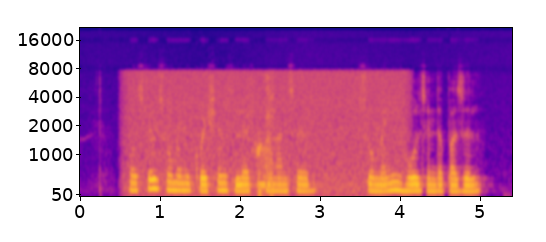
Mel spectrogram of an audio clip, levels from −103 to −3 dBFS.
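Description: Nothing technical stands out here; the speech comes across without any audible glitches, dropouts or other problems to point to.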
